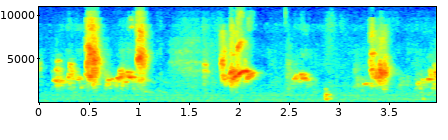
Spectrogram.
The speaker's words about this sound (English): I could just hear your birds having a whole ass conversation.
